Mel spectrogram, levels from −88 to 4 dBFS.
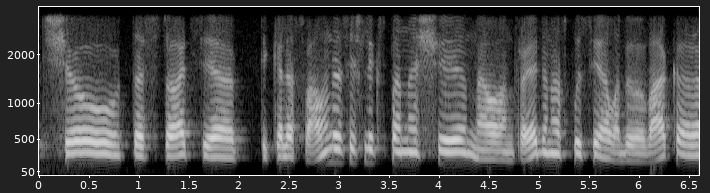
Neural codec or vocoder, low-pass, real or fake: none; 3.6 kHz; real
